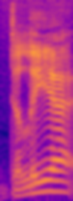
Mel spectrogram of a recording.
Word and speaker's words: Delia: And I said D-E-L-I-A, and he said, "Can you spell that again, please?" I said Delia, D-E-L-I-A, and he said, "Oh, so Delia," and I said, "Sure," because why would you argue with somebody that you never met and don't even know what they look like?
